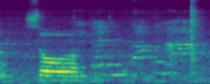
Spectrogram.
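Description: Speech: a woman says a single word early on, with fainter voices behind it, and a short sharp click near the end.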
